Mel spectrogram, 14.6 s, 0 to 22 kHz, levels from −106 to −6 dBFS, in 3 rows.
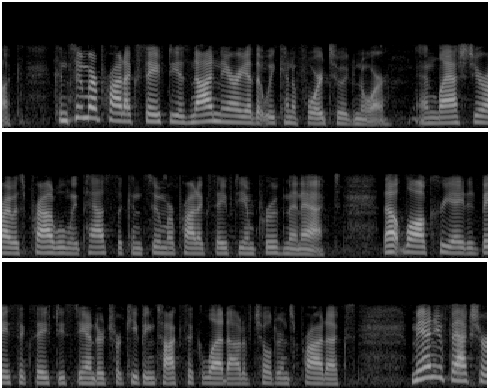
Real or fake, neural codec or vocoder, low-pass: real; none; 5.4 kHz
